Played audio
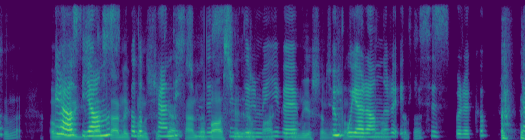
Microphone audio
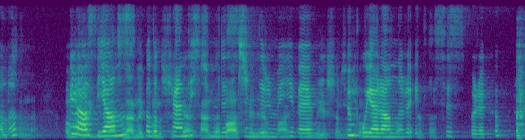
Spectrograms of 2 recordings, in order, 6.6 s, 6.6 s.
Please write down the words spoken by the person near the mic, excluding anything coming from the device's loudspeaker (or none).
Hı hı.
